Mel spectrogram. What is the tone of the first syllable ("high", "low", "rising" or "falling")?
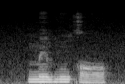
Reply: high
